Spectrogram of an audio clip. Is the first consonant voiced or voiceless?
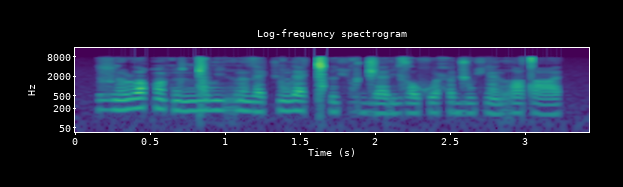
voiced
